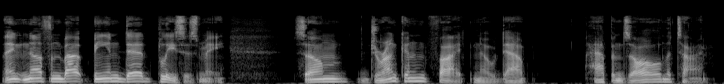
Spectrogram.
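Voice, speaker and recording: Man voicing drifting cowboy, terse, flat drawl, deep, dry sound. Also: slow, no echo, heavily acted. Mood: weary. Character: weary drifting cowboy, plainspoken.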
